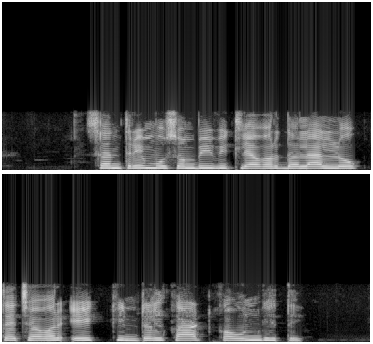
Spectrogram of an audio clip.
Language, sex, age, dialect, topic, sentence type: Marathi, female, 18-24, Varhadi, agriculture, question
